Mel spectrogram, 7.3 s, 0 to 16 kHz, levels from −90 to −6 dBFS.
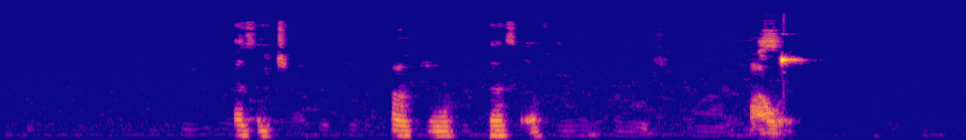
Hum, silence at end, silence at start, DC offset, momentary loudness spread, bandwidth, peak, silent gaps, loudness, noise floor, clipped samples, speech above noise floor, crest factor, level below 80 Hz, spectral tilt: none; 1.25 s; 1.75 s; under 0.1%; 25 LU; 9 kHz; 0 dBFS; none; -19 LUFS; -84 dBFS; under 0.1%; 61 dB; 28 dB; -78 dBFS; -3.5 dB/octave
